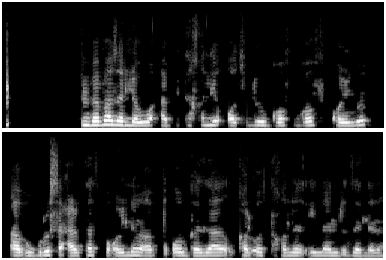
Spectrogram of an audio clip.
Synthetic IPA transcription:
ʔɨmbɐβazɐlːɐwoʕaβbet̪ʰɐxlikʼɐt͡sʼluɡo̞fɡo̞fkʰo̞jnu | ʔaβɨɡɾosaʕaɾt̪ʰat̪̚bɐ̰χʼojlomaβt̪ʼɨχʼoɡɐzakʰalʔo̞t̪ʰːɨ̥xɐlɨʔɨnanɨɾʔɨzɐlːɐna

